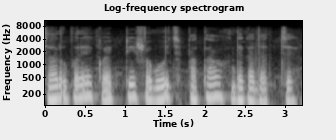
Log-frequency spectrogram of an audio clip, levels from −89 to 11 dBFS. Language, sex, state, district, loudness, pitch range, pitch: Bengali, male, Assam, Hailakandi, -16 LUFS, 125-155 Hz, 145 Hz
